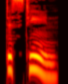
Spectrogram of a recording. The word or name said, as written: dustine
